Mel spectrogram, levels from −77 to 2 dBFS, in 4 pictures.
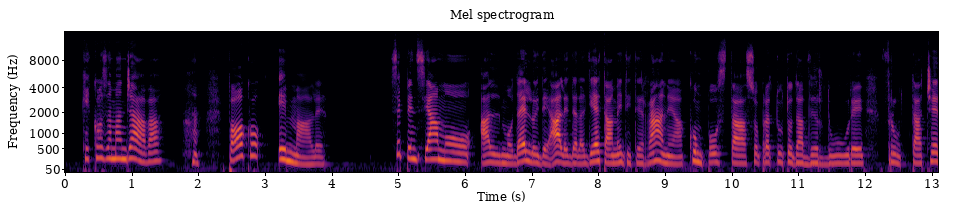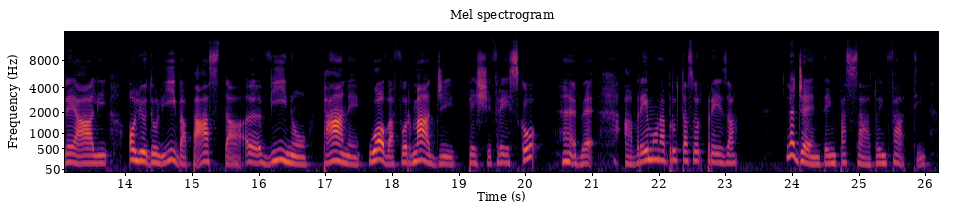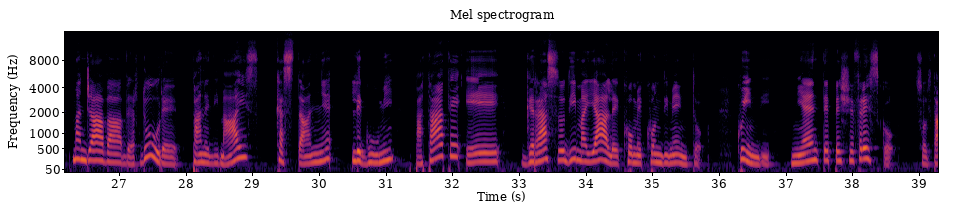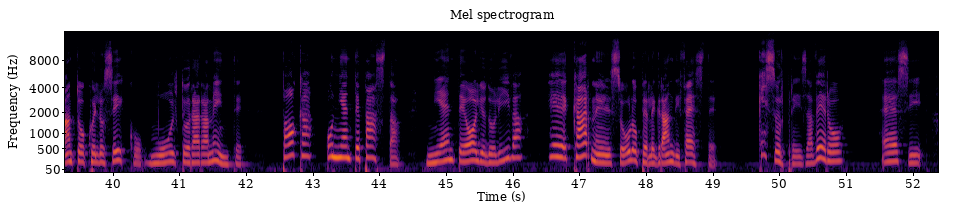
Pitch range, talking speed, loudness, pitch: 160-220 Hz, 95 wpm, -33 LUFS, 180 Hz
